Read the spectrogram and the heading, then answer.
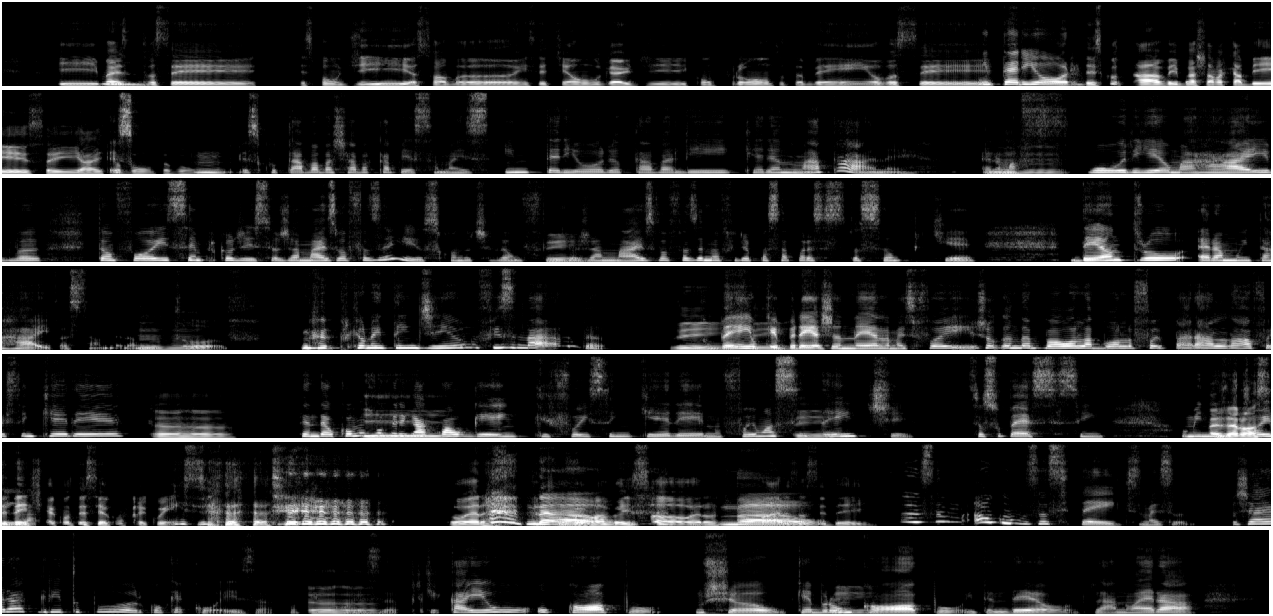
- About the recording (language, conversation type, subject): Portuguese, podcast, Me conta uma lembrança marcante da sua família?
- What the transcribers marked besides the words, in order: chuckle; other background noise; laugh; chuckle; tapping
